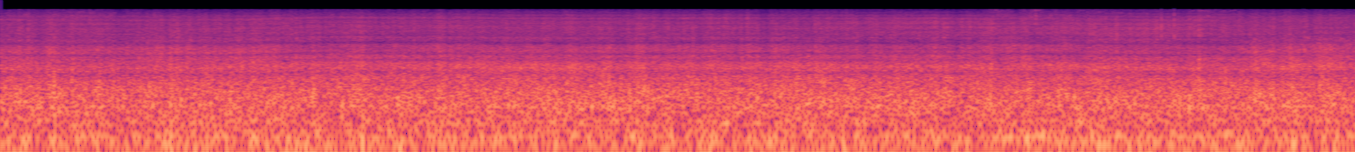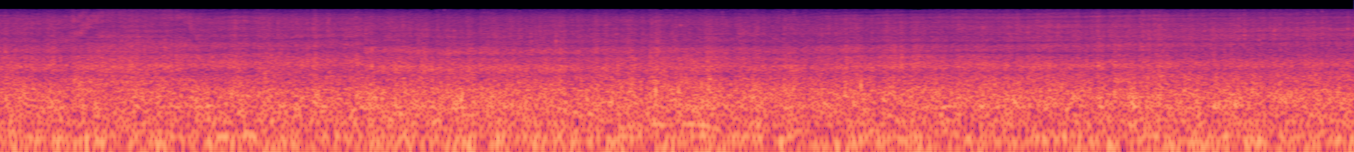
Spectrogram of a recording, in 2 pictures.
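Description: Fast, heavy spillway outflow rushing over rocks in a steady, unbroken noise.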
